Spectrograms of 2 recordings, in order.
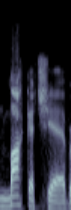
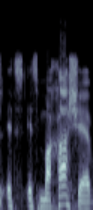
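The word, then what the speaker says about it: Makhachev: Well, he kind of said Makachev or whatever. It's Mahachev, right? So you're emphasizing the second syllable, and that'll be our broadcast focus this weekend.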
